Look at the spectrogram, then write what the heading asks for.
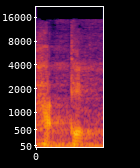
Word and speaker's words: Habib: Itu di harokatnya kitab itu ada yang nulis Hubab. Yang benar, oh enggak, yang benar itu bacanya Habib. Habib itu As-Sulami itu ikut marga Robi'ah.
